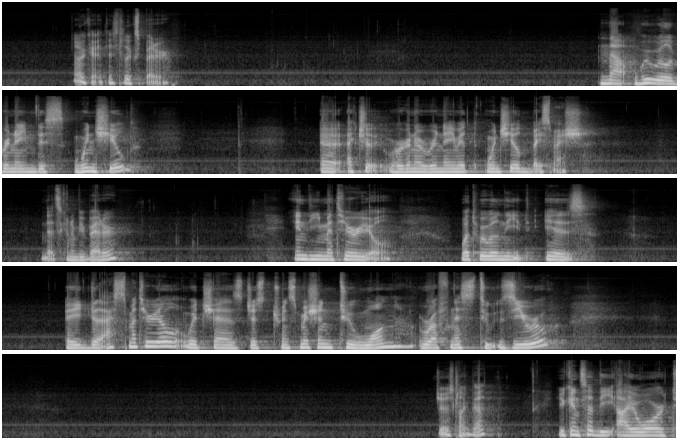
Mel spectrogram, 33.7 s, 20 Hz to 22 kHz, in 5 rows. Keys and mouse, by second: 0.8-1.1 middle drag, 1.2 z, 1.5-2.2 middle drag, 2.7 click, 3.0 shift+middle click, 13.9 middle click, 15.8 click, 16.3-16.7 shift+middle drag, 17.5 middle click, 17.8-18.2 shift+middle drag, 18.4 middle drag, 20.2 click, 21.0 click, 21.4-27.2 drag, 26.2 s, 29.5 click, 30.5 click, 32.1 middle click.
